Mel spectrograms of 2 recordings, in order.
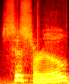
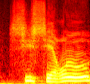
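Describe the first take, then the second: First: It uses the English pronunciation. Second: It uses the French pronunciation. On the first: "to the English speaker" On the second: "to the Frenchman"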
